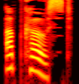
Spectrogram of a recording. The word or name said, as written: upcoast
